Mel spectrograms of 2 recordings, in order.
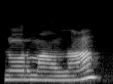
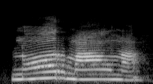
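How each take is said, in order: First: "normalna" with a rising end; pronunciation demo. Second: "normalna" at half speed, falling end; slow pronunciation demo. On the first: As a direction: say "normalna" less stretched, tune going up. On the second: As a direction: stretch both first syllables of "normalna". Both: Shown as a demonstration. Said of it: "Ini bacanya".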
